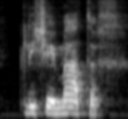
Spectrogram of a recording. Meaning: clichéd, trite
- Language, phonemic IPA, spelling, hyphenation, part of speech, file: Dutch, /kli.ʃeːˈmaː.təx/, clichématig, cli‧ché‧ma‧tig, adjective, Nl-clichématig.ogg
